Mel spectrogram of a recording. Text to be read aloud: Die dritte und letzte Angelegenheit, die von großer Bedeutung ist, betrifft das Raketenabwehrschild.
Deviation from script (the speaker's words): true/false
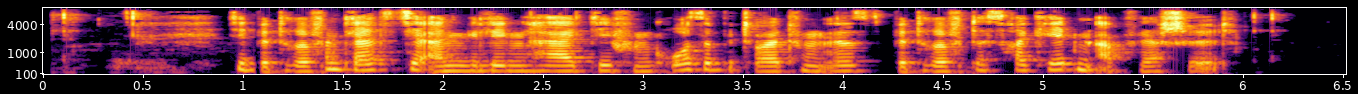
true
